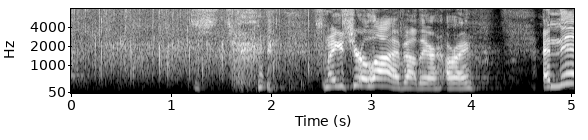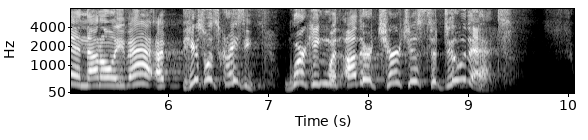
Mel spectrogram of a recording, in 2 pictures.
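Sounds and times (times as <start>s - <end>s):
audience clapping: 0.0s - 3.7s
speech: 1.2s - 9.5s.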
